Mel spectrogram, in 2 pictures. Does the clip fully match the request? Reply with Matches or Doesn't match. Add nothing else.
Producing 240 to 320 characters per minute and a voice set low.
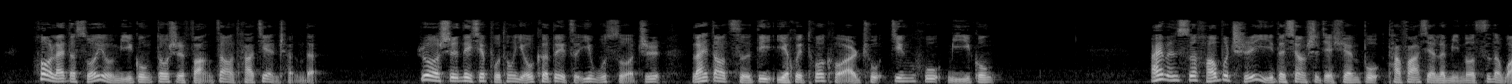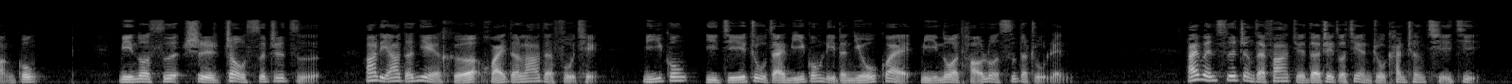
Matches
